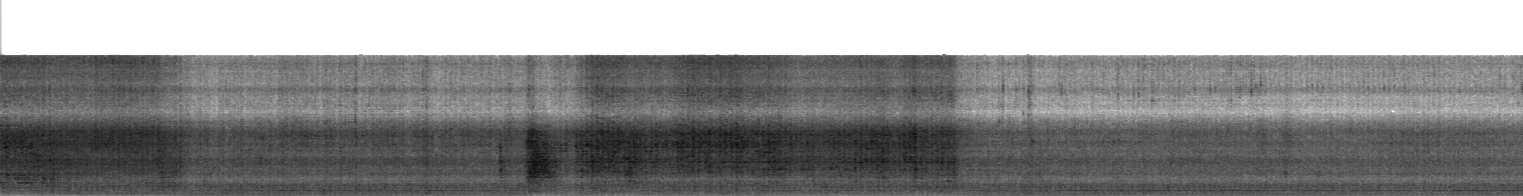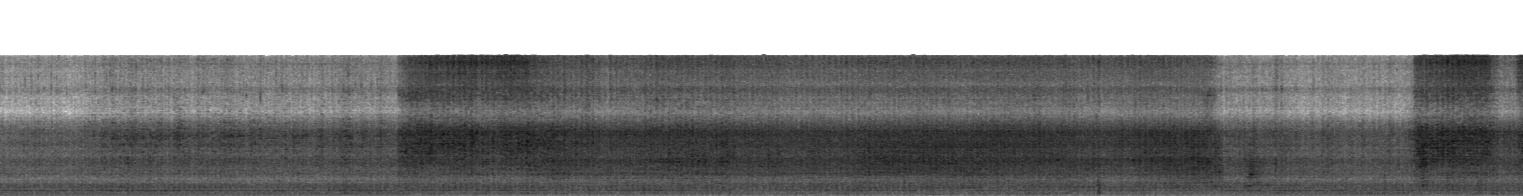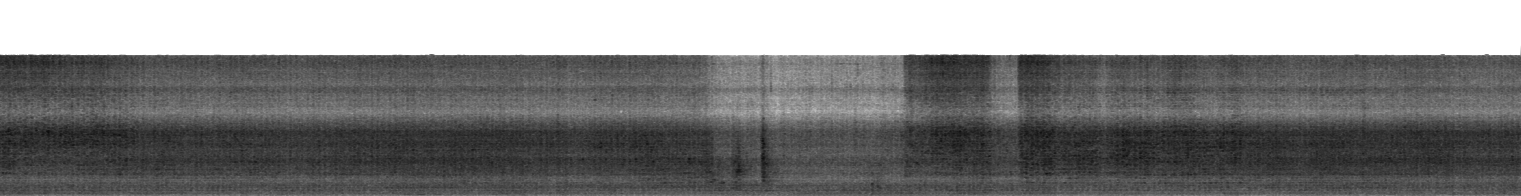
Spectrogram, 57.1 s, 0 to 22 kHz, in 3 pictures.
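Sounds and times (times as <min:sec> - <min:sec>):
circular saw cutting log: 0:00.0 - 0:13.1, 0:20.2 - 0:57.0.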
